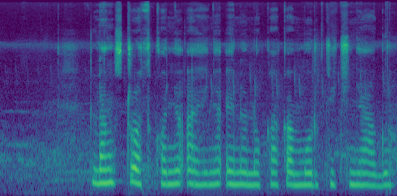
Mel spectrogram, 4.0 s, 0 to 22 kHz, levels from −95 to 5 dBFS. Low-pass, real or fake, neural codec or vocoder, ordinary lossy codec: none; fake; vocoder, 44.1 kHz, 128 mel bands every 512 samples, BigVGAN v2; none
